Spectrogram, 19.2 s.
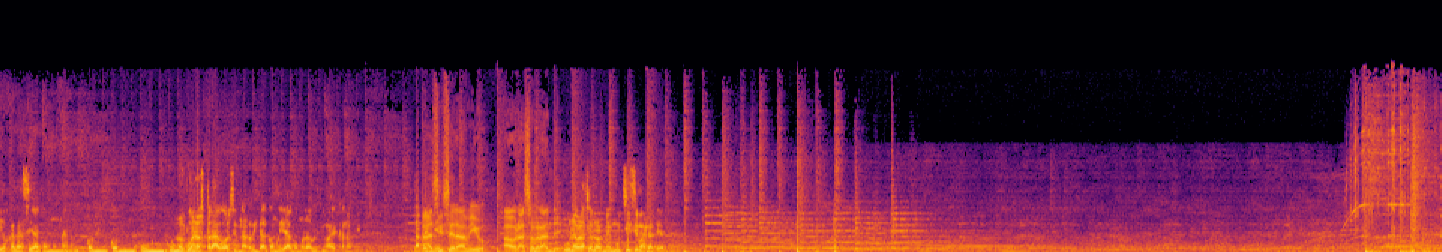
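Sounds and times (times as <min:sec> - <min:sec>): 
speech: 0:00.0 - 0:09.1
steady murmur of crowd chatter in a busy bar: 0:00.0 - 0:19.2
bright glass clinks in a busy bar: 0:18.0 - 0:19.2.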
